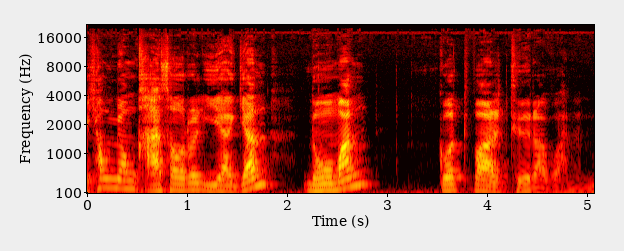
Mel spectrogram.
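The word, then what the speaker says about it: Gottwald: 이 주장은 아까 그 가나안 정착할 때에 나중에 그 혁명 가설을 이야기한 노만 고트발트라고 하는 뭐 노만 갓월드라고 이야기하기도 합니다만 이게 독일어 이름이기 때문에 이렇게 독일어 발음으로는 고트발트, 예, 영어로 발음하면 갓월드예요. 이름이 그렇습니다.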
